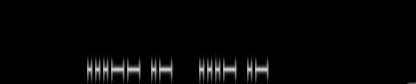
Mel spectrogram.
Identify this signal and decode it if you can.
Morse code, heard as a keyed tone, about 31 wpm, 700 Hz. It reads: 3A VA
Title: Field Day Exchanges Encore - 30wpm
